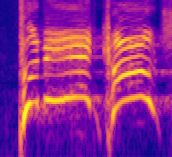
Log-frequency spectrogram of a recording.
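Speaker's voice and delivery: high, eager yelling. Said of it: "We all need to be yelling at him".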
